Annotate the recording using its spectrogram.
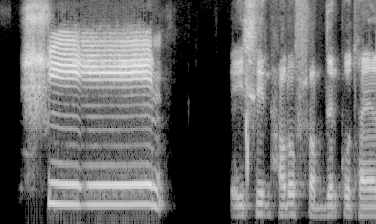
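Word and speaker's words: شين: শিন। শিন। শা শা আওয়াজে উচ্চারণ করতে হবে, শিন।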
